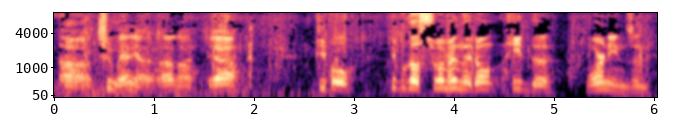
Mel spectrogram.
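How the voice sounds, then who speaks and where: Animated and mellow, a man with a high voice talks at a moderate pace while hosting his travel vlog on a hiking trail. The camera-mic recording has slight background noise, and his easygoing narration wanders along, full of fillers.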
